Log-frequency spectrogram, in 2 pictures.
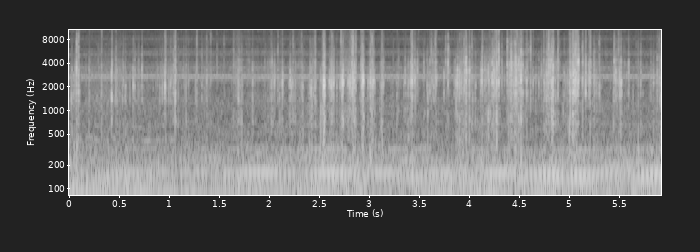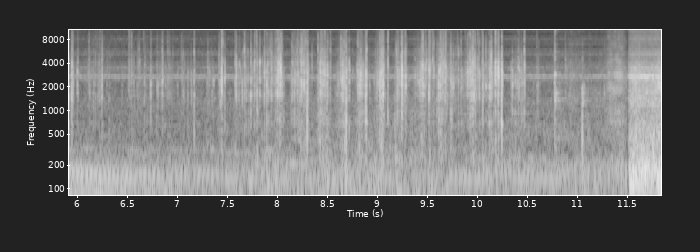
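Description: Soup powder tipped from a paper sachet into a steel pot and stirred with a plastic spoon: rustling of the sachet and quick light clicks of the spoon against the pot, over the steady low sound of a portable gas stove burning beneath. A louder sound cuts in abruptly at the very end.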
